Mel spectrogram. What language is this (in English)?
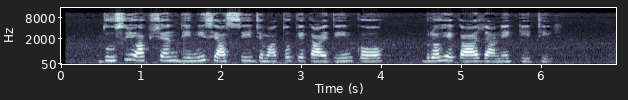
Urdu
